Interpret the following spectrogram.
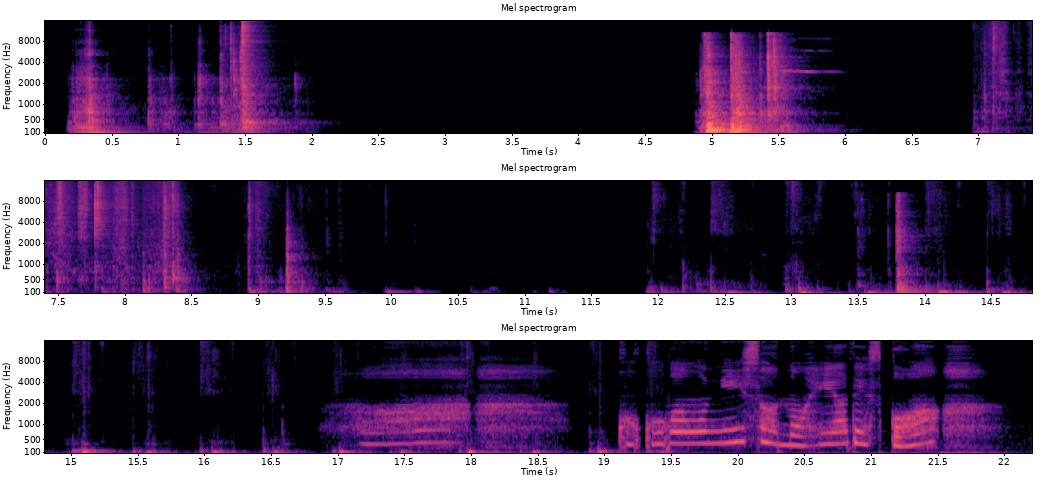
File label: ASMR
